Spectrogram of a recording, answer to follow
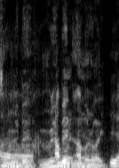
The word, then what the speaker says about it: Amorim: So since Ruben, how do you even pronounce it? Ruben Amorim. Yeah, Amorim.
